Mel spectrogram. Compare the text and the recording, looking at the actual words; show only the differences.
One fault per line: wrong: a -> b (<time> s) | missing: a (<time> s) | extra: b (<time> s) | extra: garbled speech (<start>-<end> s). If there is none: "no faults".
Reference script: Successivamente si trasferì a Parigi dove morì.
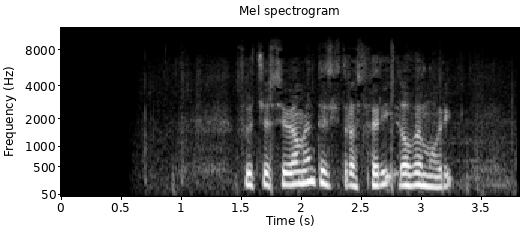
missing: a Parigi (2.8 s)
